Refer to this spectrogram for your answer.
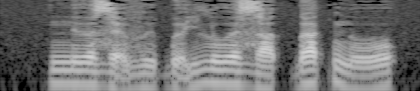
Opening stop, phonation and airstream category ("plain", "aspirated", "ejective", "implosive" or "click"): implosive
